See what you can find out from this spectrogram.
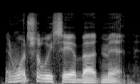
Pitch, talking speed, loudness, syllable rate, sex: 110 Hz, 300 wpm, -14 LUFS, 6.2 syllables/s, male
